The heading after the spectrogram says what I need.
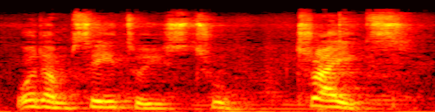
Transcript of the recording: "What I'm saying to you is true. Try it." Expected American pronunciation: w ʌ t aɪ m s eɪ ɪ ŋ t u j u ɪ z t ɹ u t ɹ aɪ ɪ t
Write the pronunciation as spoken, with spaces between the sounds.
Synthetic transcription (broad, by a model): w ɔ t aɪ m s eɪ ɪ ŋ t u j u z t u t ɹ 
